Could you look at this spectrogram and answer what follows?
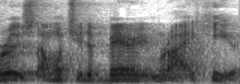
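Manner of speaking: mock words spoken through tearful weeping. Retelling a widow's words at her husband's cemetery lot: imitating a crying voice. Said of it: "in a crying voice".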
